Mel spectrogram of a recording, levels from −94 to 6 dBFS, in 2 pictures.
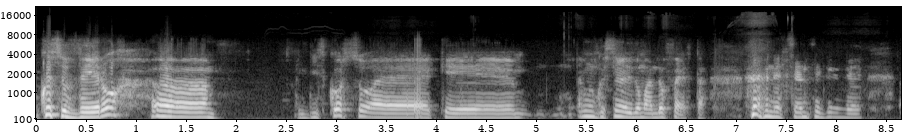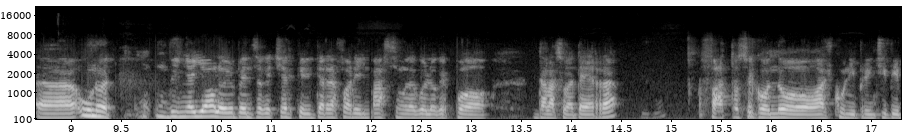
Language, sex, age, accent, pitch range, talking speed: Italian, male, 30-49, native, 125-155 Hz, 145 wpm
